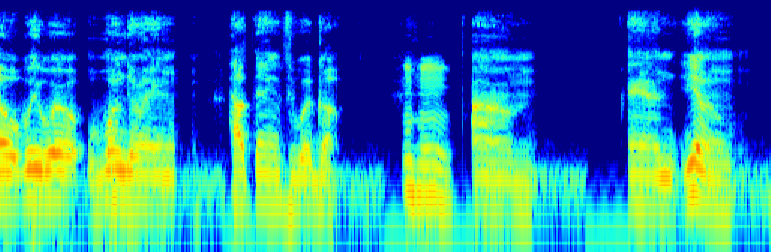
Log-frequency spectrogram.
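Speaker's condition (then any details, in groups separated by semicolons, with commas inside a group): ALS; bulbar onset, speech and throat muscles; throat muscles affected, speech slowed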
